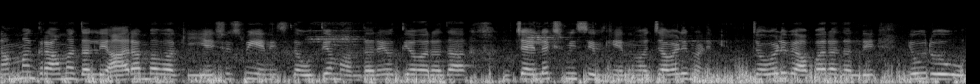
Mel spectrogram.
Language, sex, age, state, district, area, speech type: Kannada, female, 30-45, Karnataka, Udupi, rural, spontaneous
